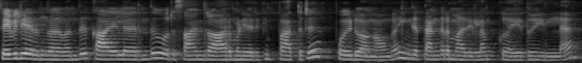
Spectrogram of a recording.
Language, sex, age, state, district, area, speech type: Tamil, female, 30-45, Tamil Nadu, Tirupattur, rural, spontaneous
